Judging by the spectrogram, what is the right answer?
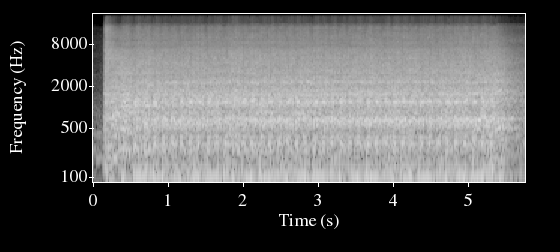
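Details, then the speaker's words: BMW E36 with a turbocharged M52B28, before its first start on the new turbo setup, oil in: cranking with the power switch off to build oil pressure. Steady, even starter churn with no firing and no knocks; normal cranking. "And now we're going to crank it over. Yeah, we're going to just build up some oil pressure, so we'll crank it over without any power."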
